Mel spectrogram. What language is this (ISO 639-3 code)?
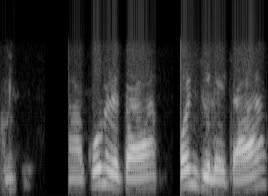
kok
